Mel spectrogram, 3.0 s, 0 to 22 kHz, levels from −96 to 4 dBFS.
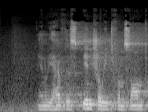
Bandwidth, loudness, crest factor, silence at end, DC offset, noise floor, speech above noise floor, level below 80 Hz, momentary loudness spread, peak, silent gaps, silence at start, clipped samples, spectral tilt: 10.5 kHz; -20 LUFS; 16 dB; 0 s; under 0.1%; -46 dBFS; 26 dB; -48 dBFS; 8 LU; -6 dBFS; none; 0.25 s; under 0.1%; -5 dB/octave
